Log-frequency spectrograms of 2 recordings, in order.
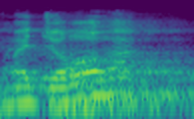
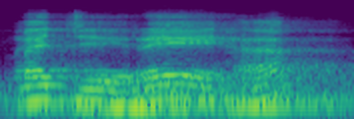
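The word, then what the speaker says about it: مجريها: Jadi bacanya e waqabu fiha bismillahi majraha wa mursaha. seperti itu cara membacanya. Jadi tidak majroha atau majriha. Setengah daripada ro dan setengah daripada ri majreha waursah. Kemudian pertanyaannya, apakah imalah hanya pada surah Hud ayat ke-41?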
